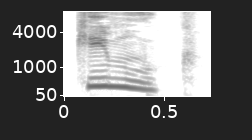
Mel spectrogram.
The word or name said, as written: ಕುಮಕ್ಕು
